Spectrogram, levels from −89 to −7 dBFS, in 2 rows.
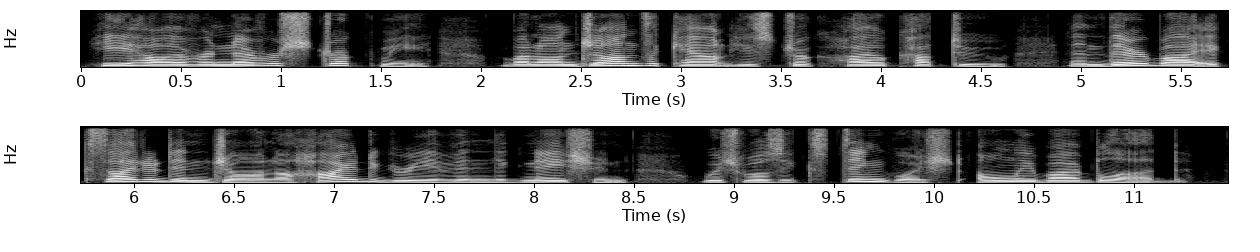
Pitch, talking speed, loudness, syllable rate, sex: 220 Hz, 145 wpm, -18 LUFS, 4.6 syllables/s, female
